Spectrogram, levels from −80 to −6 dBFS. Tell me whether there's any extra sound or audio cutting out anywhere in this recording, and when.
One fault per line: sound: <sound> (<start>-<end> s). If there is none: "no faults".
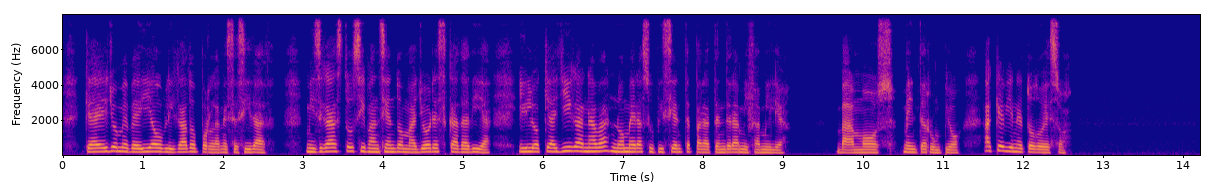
no faults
